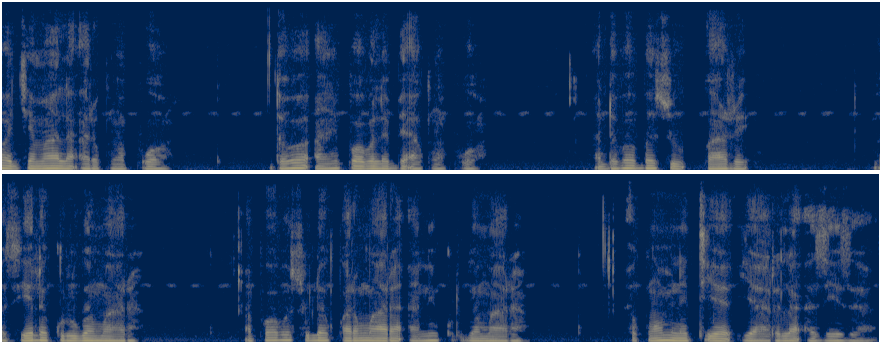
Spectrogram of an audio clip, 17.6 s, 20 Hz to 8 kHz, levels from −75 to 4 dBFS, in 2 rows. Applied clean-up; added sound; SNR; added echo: none; none; none; none.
